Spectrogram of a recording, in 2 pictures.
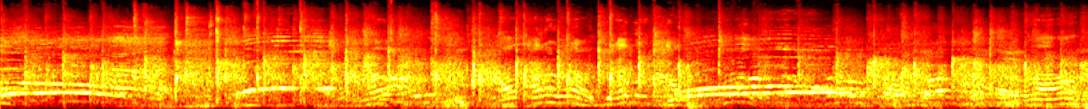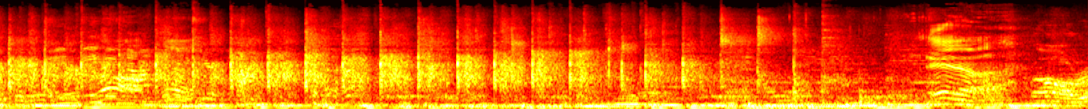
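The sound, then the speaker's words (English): An audience claps steadily and loudly while voices cheer and whoop, greeting guests who have just been introduced. About halfway through, a low sustained tune begins beneath the ongoing applause. “We just heard people cheer.”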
